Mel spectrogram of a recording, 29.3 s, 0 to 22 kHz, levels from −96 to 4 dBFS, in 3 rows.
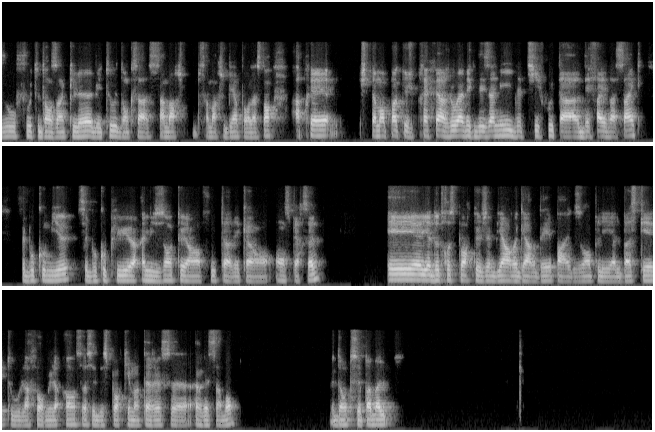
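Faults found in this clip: No faults found in this speech clip; it's ordinary G.722 wideband telephone coding at 64 kbit/s, with the audio band ending around 7.7 kHz as expected.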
